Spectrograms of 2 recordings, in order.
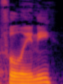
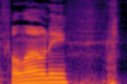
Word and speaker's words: Filoni: Did I say it wrong that time? I said it wrong. Man, I started. Fellini, that would be you a say huge Fellini, change to Star Wars. I say Filoni.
